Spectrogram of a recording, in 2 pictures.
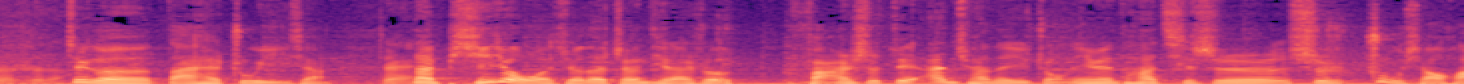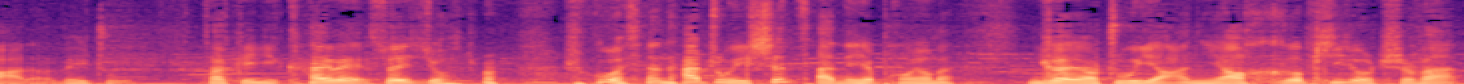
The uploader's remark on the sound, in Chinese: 两人在上海浦东区的同派酒店大堂餐吧的圆桌上，就边喝边聊。同样一刀不剪，可能听到最后，已经能感觉出我俩已经开始大舌头了。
